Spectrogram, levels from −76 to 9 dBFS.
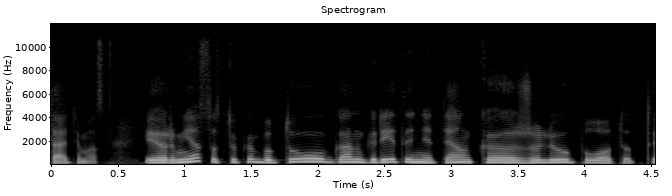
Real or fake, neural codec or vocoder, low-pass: fake; codec, 24 kHz, 0.9 kbps, WavTokenizer, large speech release; 10.8 kHz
